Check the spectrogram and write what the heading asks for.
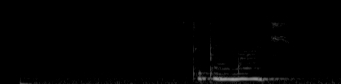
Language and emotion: Russian, sad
